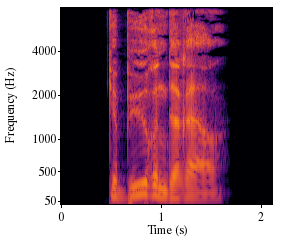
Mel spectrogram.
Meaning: inflection of gebührend: 1. strong/mixed nominative masculine singular comparative degree 2. strong genitive/dative feminine singular comparative degree 3. strong genitive plural comparative degree
- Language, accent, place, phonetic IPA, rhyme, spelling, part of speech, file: German, Germany, Berlin, [ɡəˈbyːʁəndəʁɐ], -yːʁəndəʁɐ, gebührenderer, adjective, De-gebührenderer.ogg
